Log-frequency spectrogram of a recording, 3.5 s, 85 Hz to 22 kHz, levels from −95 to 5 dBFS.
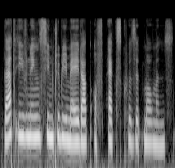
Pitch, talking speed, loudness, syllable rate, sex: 215 Hz, 170 wpm, -17 LUFS, 5.4 syllables/s, female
